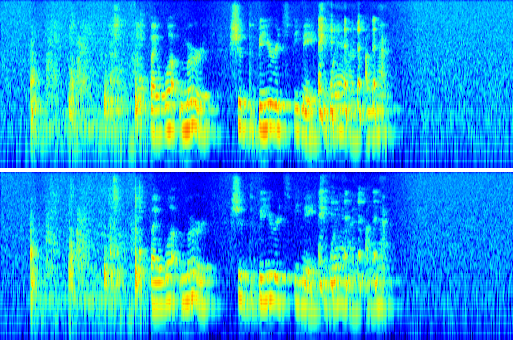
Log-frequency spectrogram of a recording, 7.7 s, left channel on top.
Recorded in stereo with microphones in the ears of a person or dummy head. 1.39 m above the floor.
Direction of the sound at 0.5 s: 45° right (ahead or behind).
